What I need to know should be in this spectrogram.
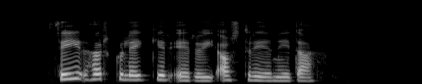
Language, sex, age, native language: Icelandic, female, 40-49, Icelandic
